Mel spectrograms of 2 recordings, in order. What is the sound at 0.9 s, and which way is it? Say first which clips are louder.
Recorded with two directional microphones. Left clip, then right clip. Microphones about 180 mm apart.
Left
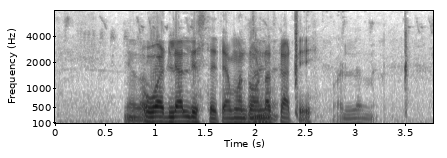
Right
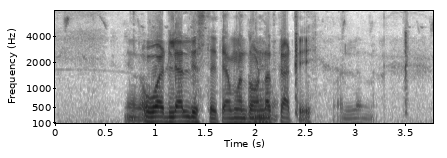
Speech: even; 15° left (ahead or behind).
